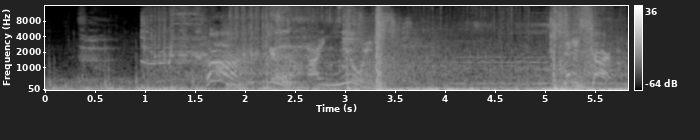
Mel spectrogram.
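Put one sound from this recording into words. A creature shrieks and growls loudly.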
